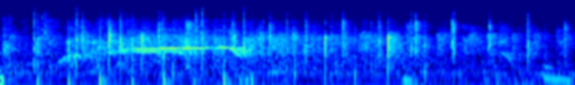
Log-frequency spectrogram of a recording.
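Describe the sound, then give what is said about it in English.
A small church audience claps together as a clap offering to God during worship, in sustained, scattered applause, with a few whoops and voices rising briefly over the steady patter of hands. “If He is the Lord of your life and you want more of Him today, let's give Him a clap offering.”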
